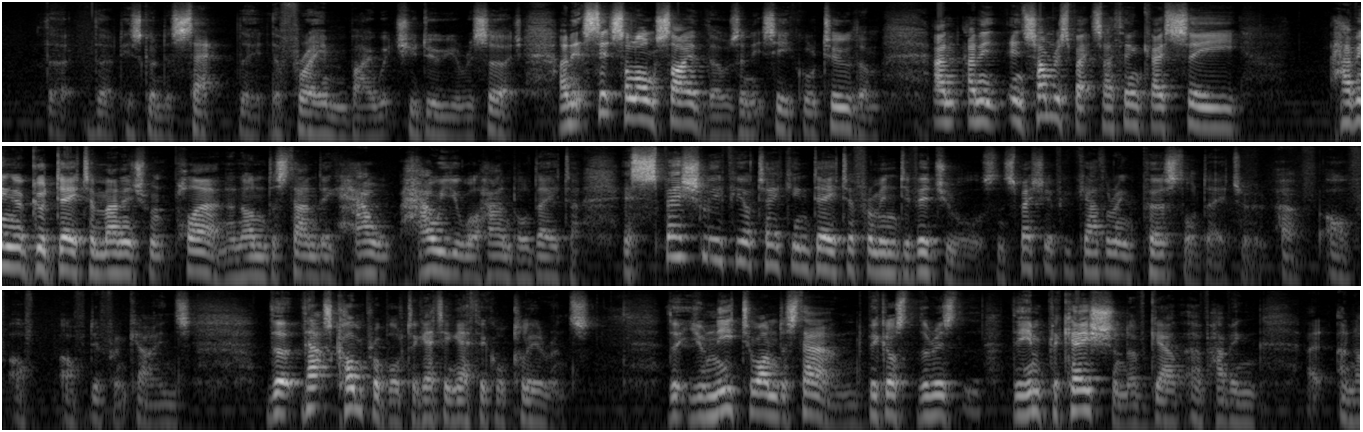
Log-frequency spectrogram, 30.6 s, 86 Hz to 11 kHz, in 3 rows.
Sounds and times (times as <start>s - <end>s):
Speech: 0.3s - 9.3s, 10.0s - 30.5s.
